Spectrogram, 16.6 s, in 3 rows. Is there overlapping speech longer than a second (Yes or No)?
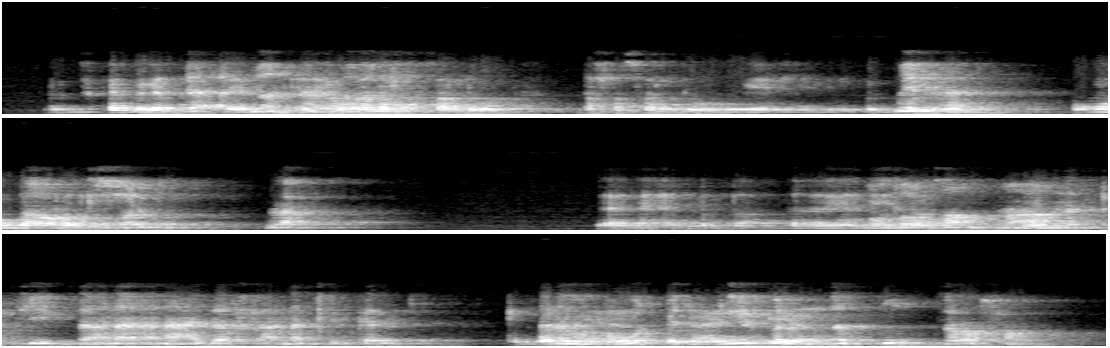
Yes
